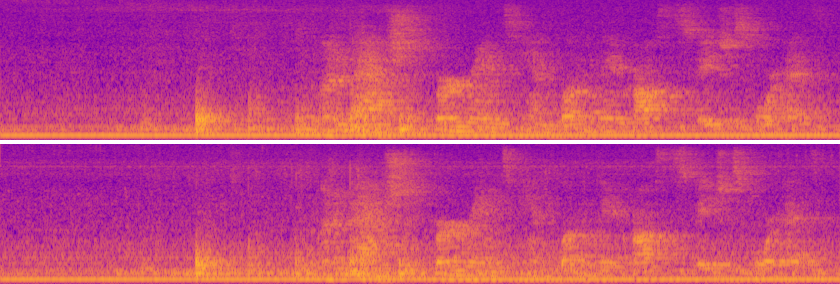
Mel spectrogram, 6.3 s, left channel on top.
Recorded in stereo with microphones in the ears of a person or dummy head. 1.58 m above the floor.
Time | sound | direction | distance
1.1 | running footsteps | 5° right (ahead or behind) | 3 m
2.4 | a man speaking | 70° right (ahead or behind) | 6.5 m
